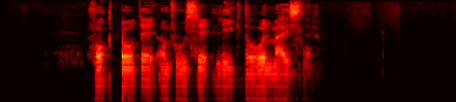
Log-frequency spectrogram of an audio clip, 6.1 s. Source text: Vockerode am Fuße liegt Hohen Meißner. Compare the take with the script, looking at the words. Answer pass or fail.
pass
